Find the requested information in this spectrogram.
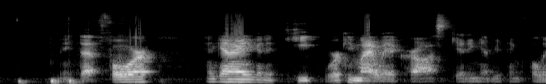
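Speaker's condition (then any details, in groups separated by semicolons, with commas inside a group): No condition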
